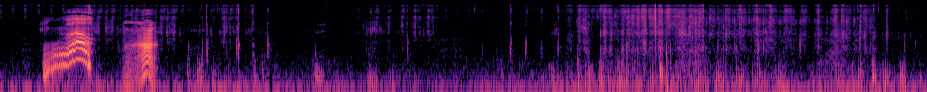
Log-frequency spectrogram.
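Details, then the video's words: Rescued kitten, left lame in one leg after an accident, chatting indoors at night: two loud harmonic meows, the first long and wavering near one second, the second shorter around three seconds, then soft rustling and handling noises. "夜のおしゃべりネコ。Talking cat at night.在晚上说话的猫。"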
